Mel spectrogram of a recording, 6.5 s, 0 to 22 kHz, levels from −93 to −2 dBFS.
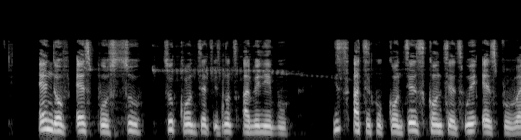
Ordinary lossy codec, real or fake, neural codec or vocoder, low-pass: none; fake; codec, 16 kHz, 16 kbps, FreqCodec, larger model; none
